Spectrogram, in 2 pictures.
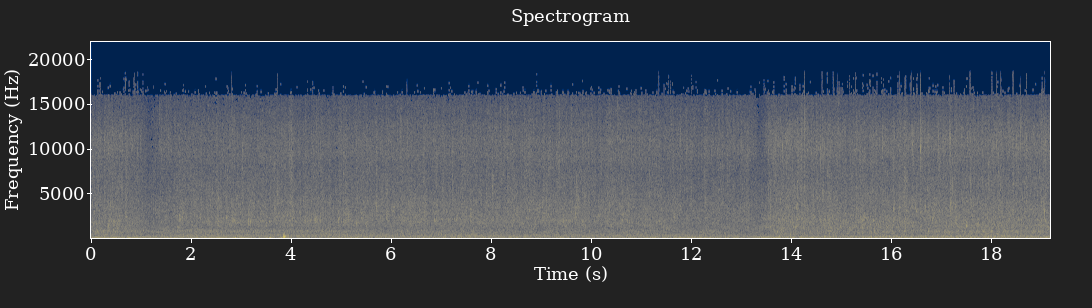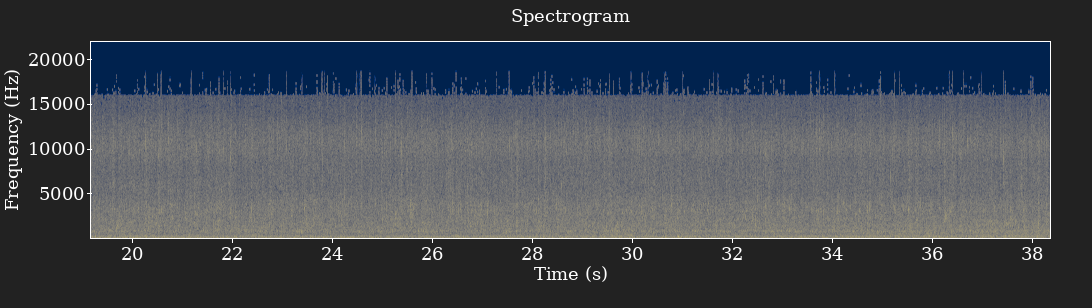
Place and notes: Chicago Riverwalk, Chicago, IL, USA - Vietnam Memorial Fountain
